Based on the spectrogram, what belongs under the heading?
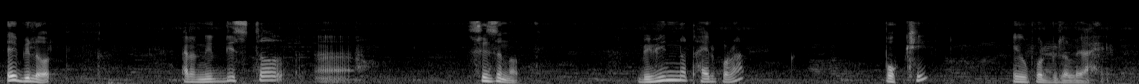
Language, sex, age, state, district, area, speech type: Assamese, male, 60+, Assam, Goalpara, urban, spontaneous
